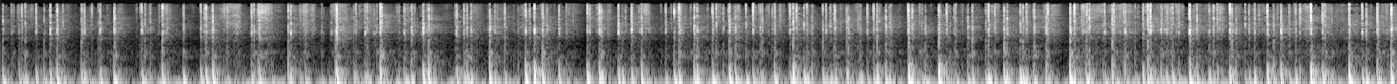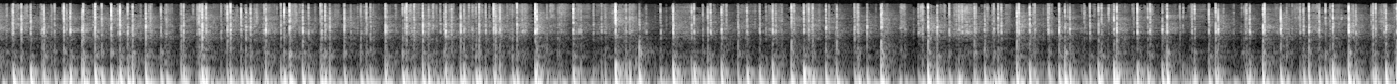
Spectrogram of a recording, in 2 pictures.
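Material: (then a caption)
Fibreglass. Fingertips tap rapidly on a white surfboard. The result is a dense, continuous patter of short, deep thuds with almost no bright content, and each tap dies away almost instantly.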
